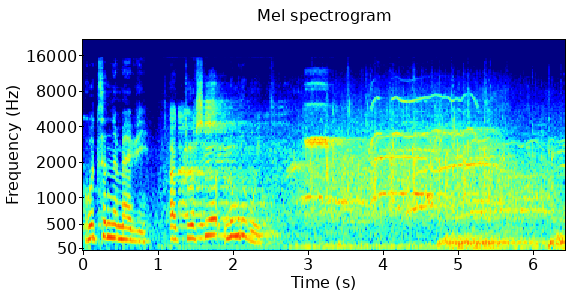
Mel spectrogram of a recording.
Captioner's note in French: annonceuse et applaudissements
